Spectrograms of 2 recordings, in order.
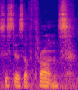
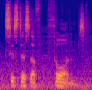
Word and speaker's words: Sisters of Thorns: more unit of the sisters of thrones as well I kept laughing on whenever I pronounce this name is because actually mispronounce it it's actually assistive sisters of thorns but I'm just gonna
